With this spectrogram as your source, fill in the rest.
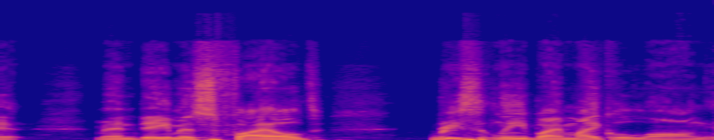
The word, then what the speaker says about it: mandamus: just learned that that's how you say it mandamus filed recently by Michael long in the custody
